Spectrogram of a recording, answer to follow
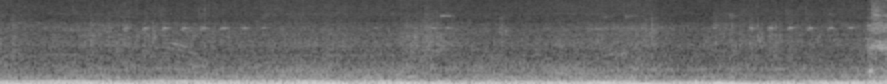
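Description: Steady low rumble of a coach's engine and tyres on the road, heard from inside the passenger cabin at highway speed. A low hum in the rumble drops out a little under halfway through.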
